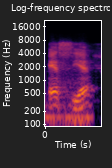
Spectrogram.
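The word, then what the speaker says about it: ش: sa seperti huruf sin, s ya. Kemudian sya. Nah, ini agak sedikit membedakan antara sa dengan sya. Sya itu cara pengucapannya udaranya keras, sya ya, keras ya.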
